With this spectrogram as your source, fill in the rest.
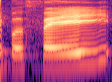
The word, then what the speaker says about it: buffet: true but just remember in most cases in in in in french especially those sur and t sounds when they're in isolation you don't pronounce them that's how you get filet buffet and depot and the the the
